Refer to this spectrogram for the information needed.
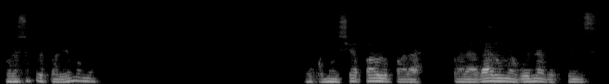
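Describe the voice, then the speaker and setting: A man's voice: mid-range voice, fairly even intonation, moderate pace, warm tone, slightly rough, low-quality recording. A man preaching a weekly devotional, earnest and repetitive for emphasis, sometimes acting out quoted voices. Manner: earnest, repeats phrases for emphasis. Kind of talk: devotional teaching.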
